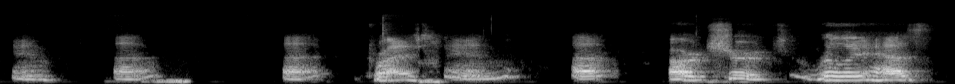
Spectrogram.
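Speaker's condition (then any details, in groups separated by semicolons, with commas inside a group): ALS; voice changed early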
